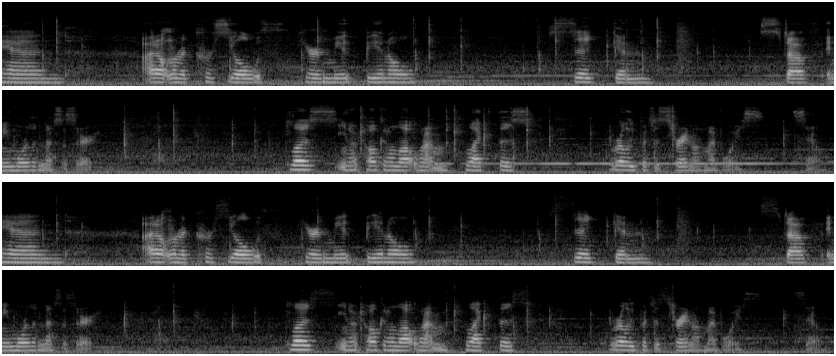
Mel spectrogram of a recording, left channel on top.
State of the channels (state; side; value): noise; left; rumble, 20 dB below the sound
